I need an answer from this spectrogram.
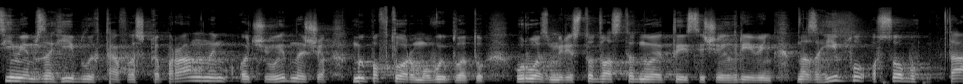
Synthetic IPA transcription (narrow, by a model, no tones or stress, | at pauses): sʲimʲjɐmzɐɦʲiblˠɪxt̪ɐfɐʃkɛpɔɾɑnenɪmɔt͡ʃɪʋɪd̪nɐʃt͡ʃɔmɪpɔwt̪ɔɾɪmɔʋɪplˠɐt̪ʊuɾɔzʲmʲiɾʲist̪ɔd̪ʋasʲɐ̥t̪ʲɔd̪nɔjit̪ɪsʲɐt͡ʃɪɦɾʲiʋʲɪnʲnɐzɐɦʲiblˠʊʔɔsɔbʊ | t̪ɐ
